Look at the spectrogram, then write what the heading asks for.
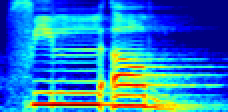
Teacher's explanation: Huruf ra dibunyikan secara tafkhim karena didahului harokat fathah ro sukunnya ya, maka dibunyikan dengan tebal.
